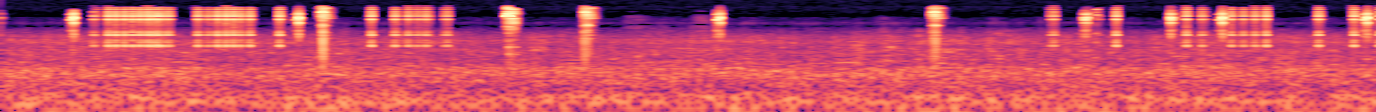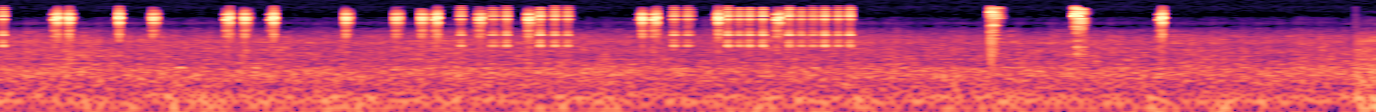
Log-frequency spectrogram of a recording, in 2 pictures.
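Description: Soft menu clicks tick in quick bursts.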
